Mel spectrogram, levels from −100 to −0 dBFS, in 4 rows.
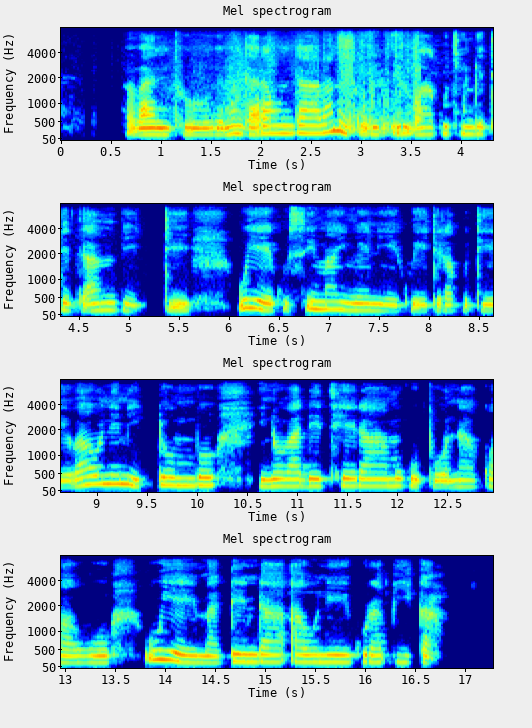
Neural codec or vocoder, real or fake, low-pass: none; real; 7.2 kHz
